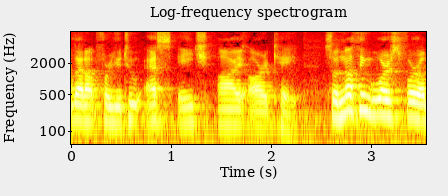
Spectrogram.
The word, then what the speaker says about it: shirk: out for you too s h i r k so nothing worse for a muslim from a faith perspective nothing worse than shirk s-h-i-r-k sounds like shrek so that's easy to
